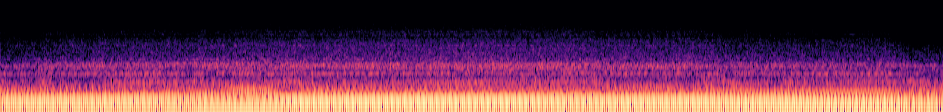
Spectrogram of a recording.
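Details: Van running, heard going downhill: a deep, loud, uneven rumble with a raw hot-rod bark; an exhaust leak from a blown-open exhaust and split catalytic converter letting gas escape.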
